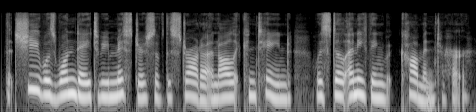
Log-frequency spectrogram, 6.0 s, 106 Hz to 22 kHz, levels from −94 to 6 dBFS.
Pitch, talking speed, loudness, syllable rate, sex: 220 Hz, 220 wpm, -16 LUFS, 5.5 syllables/s, female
